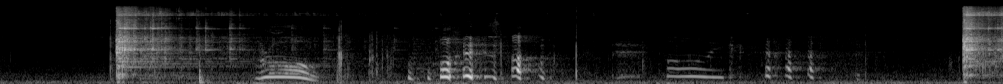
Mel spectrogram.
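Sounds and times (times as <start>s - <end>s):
disc hitting metal chains: 1.1s - 4.6s, 9.6s - 10.0s
chains jingling: 1.2s - 4.5s.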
